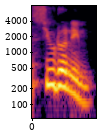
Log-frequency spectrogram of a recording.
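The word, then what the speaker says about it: pseudonym: इसको बोलते हैं स्यूडोनिम। इसमें पी आपका साइलेंट रहता है, इसको बोलते हैं स्यूडोनिम।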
